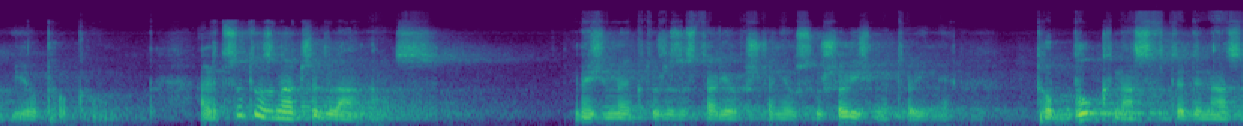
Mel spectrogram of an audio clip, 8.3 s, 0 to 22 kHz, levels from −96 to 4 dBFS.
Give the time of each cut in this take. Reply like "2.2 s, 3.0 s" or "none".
3.8 s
